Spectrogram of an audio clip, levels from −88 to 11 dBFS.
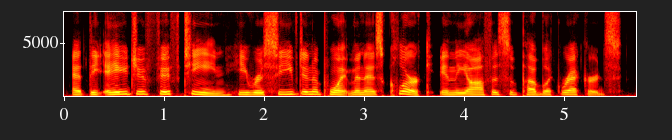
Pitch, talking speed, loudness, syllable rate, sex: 190 Hz, 180 wpm, -18 LUFS, 5.0 syllables/s, female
